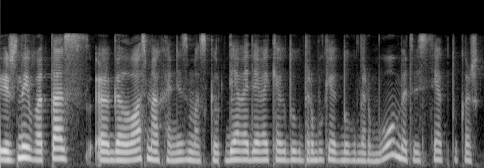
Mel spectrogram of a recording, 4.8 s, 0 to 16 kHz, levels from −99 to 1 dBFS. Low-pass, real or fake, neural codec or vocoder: 7.2 kHz; real; none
